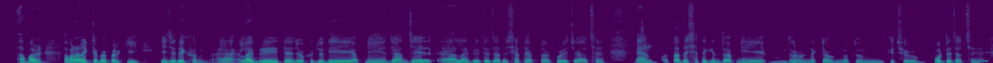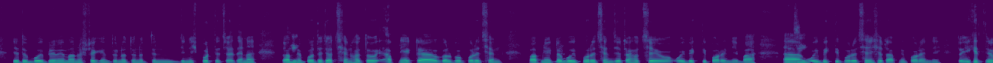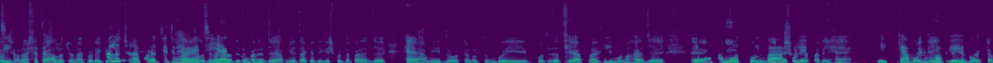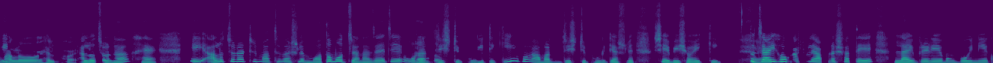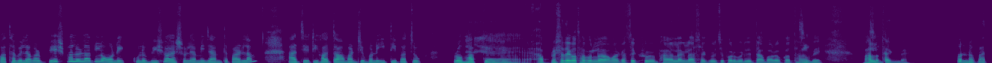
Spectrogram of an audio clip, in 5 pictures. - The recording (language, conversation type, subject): Bengali, unstructured, বইয়ের দোকান আর গ্রন্থাগারের মধ্যে কোনটিতে সময় কাটাতে আপনি বেশি পছন্দ করেন?
- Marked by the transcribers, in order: tapping; tsk; unintelligible speech; other background noise; lip smack; "পরবর্তীতে" said as "পরবরিয়তে"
